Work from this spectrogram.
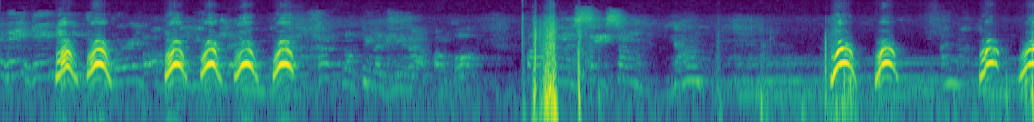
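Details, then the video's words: {'caption': 'Barking Basset Hound: a series of bright, arched barks, then a loud thump and rustle midway, then further barks in pairs.'} "Basset Hound is Barking"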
